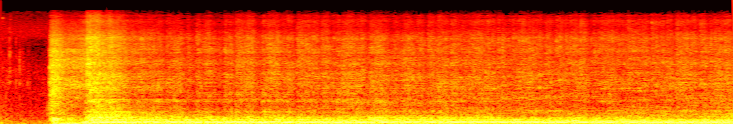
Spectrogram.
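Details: Trans Am after replacing the corroded knock sensor with a new GM AC Delco part and a new harness, old code cleared: engine catches at once and runs deep, steady and even with no knock, tick or miss; healthy.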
